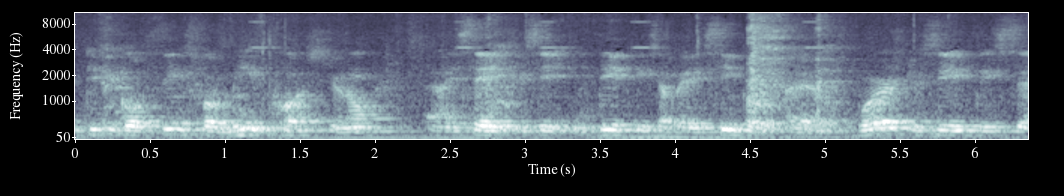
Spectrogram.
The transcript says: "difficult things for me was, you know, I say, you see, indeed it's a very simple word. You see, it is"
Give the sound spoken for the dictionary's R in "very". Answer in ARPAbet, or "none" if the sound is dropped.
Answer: R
